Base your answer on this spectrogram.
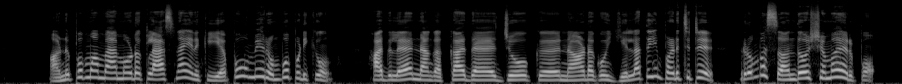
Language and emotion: Tamil, happy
